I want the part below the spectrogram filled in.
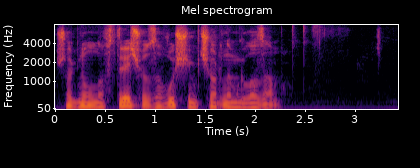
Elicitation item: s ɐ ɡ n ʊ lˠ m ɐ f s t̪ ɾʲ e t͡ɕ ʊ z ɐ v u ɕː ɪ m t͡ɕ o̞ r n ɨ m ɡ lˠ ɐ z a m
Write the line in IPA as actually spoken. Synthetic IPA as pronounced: ʂ ɐ ɡ n u lˠ n ɐ f s t̪ ɾʲ e t͡ɕ ʊ z ɐ v u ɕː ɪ m t͡ɕ o̞ r n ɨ m ɡ lˠ ɐ z a m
